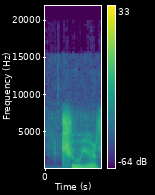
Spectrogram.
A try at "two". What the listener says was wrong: Chew came out like a TCH. So chew versus two. T, t, t, ch, ch, ch, t, t, t.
